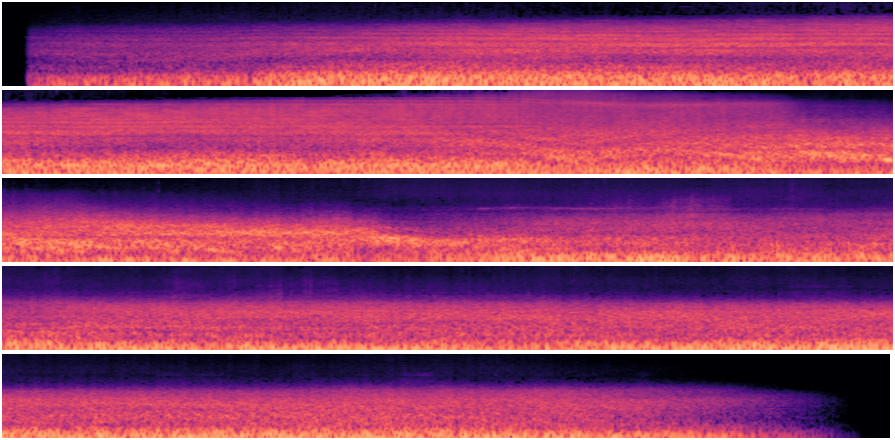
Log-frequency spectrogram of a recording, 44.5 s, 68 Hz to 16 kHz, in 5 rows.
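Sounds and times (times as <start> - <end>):
jet aircraft passing overhead: 0.3 - 43.7.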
